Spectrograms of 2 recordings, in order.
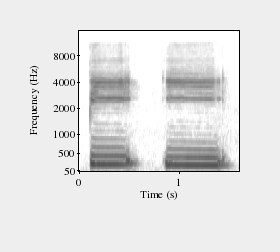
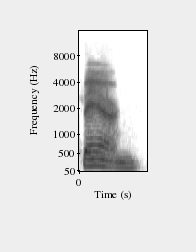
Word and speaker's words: Bern: It's burn. Yes. Burn. Burn. In German, we pronounce it BERN.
